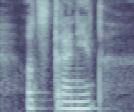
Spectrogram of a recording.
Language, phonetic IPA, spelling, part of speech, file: Czech, [ˈotstraɲɪt], odstranit, verb, Cs-odstranit.ogg
- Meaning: 1. to remove 2. to eliminate (to completely destroy something so that it no longer exists)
